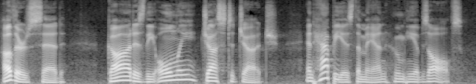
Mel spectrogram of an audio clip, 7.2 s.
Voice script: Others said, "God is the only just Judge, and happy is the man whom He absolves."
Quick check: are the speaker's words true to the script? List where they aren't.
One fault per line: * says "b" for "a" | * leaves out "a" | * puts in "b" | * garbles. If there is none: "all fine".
all fine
